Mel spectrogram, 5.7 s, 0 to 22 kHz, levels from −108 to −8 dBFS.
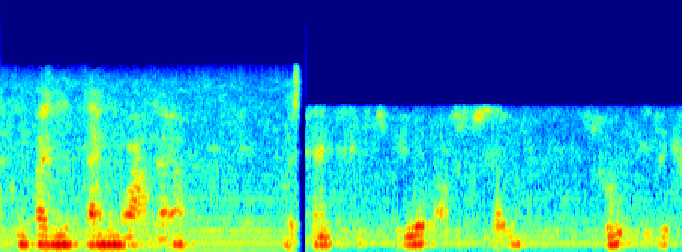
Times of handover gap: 2.47-2.55

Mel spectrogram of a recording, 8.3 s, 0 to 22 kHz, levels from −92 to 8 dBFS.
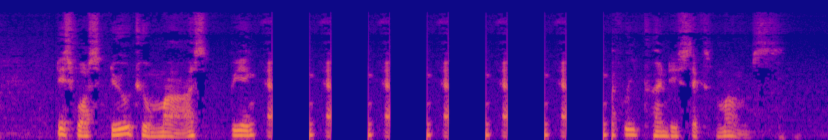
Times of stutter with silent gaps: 2.72-6.12

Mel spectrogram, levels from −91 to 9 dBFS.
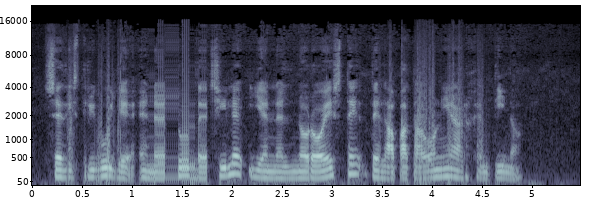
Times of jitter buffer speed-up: none

